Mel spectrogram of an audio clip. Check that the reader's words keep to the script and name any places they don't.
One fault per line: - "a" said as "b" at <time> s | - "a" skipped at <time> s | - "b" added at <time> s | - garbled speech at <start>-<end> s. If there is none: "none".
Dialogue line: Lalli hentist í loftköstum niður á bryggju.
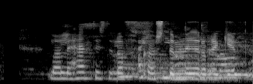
none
